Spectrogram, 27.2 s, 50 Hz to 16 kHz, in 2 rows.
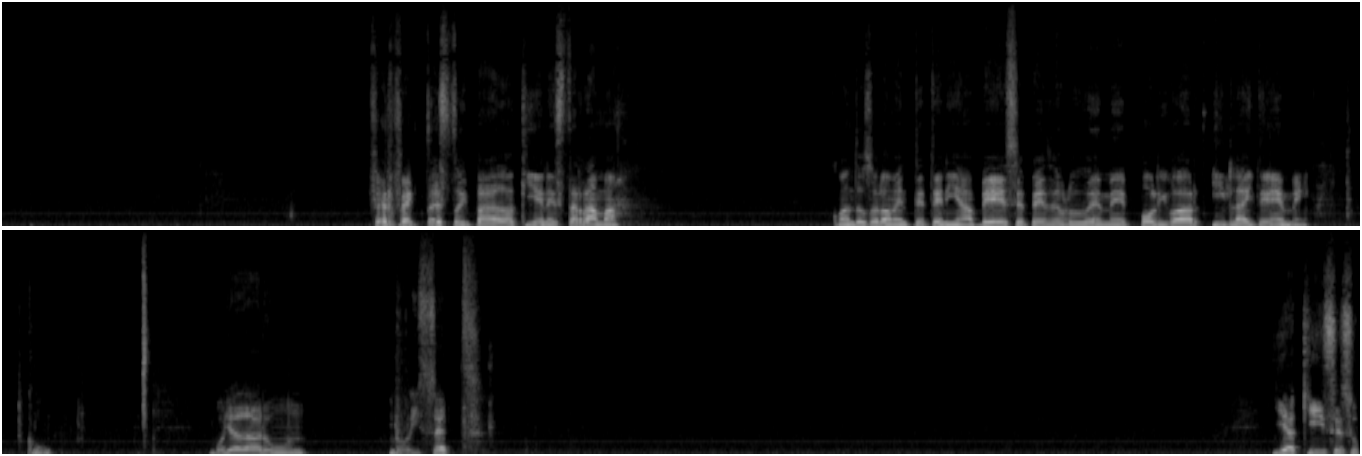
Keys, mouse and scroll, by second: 4.4-6.7 drag, 12.0-13.8 drag, 13.8 q, 18.2 alt+super+r.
